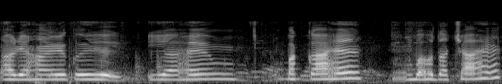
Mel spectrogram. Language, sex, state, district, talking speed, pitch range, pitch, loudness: Hindi, male, Bihar, Katihar, 120 wpm, 225-245 Hz, 230 Hz, -16 LUFS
